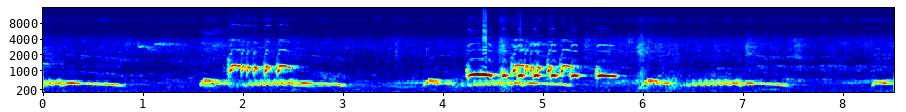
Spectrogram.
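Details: Lure song of a local wild zebra dove used to encourage reluctant doves to call: rolled, stuttering high notes then drawn-out low falling coos, in a steady series with brief pauses.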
